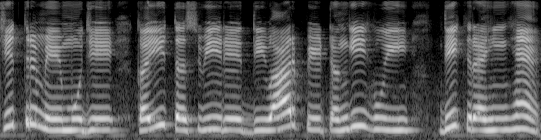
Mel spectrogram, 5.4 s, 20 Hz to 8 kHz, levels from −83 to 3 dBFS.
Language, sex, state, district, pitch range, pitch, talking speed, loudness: Hindi, female, Madhya Pradesh, Katni, 235-270 Hz, 245 Hz, 135 wpm, -16 LUFS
